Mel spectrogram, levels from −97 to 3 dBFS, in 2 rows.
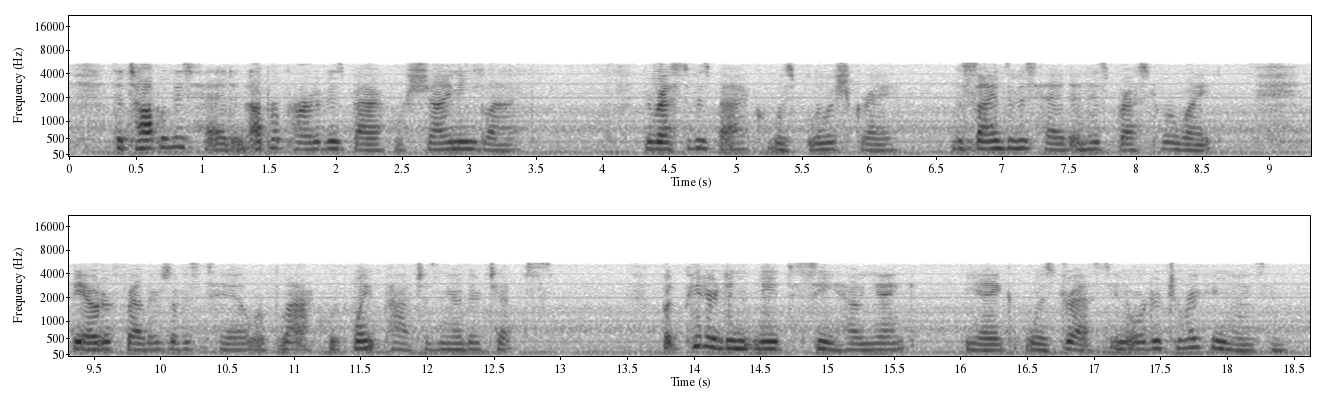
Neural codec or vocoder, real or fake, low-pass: none; real; 5.4 kHz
